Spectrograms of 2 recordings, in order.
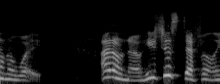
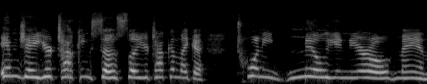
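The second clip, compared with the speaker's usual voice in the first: high-pitched, jabbing, taunting tone; 6 semitones higher than usual. Retelling a cast member jabbing M J: imitating Gigi jabbing someone. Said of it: "she was just jabbing M J for no reason".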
